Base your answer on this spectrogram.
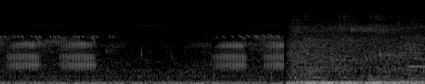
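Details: Frogs calling at night among the rice terraces around a hot-spring inn in Yufuin, Oita, Kyushu, Japan: two bursts of rapid, rattling croaks, each lasting about half a second, separated by a pause, then giving way abruptly to low rumbling noise.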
